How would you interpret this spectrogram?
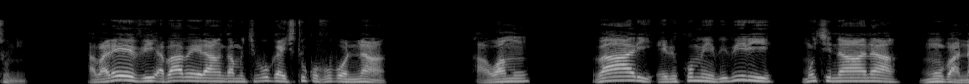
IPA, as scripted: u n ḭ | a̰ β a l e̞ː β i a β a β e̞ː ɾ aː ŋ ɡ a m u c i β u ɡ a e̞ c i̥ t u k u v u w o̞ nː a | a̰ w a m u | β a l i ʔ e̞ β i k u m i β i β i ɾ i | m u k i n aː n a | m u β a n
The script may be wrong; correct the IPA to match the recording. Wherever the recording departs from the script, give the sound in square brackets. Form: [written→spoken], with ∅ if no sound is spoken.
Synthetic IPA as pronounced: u n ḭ | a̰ β a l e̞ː [β→v] i a β a β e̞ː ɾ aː ŋ ɡ a m u c i β u ɡ a e̞ c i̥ t u k u v u [w→β] o̞ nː a | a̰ w a m u | β a l i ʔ e̞ β i k u m i β i β i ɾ i | m u [k→c] i n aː n a | m u β a n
